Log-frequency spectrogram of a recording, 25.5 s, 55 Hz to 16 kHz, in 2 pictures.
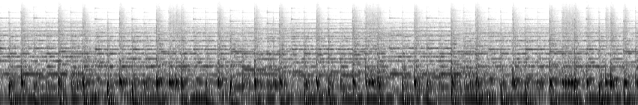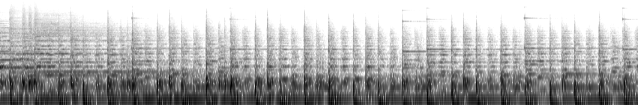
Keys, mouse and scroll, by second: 0.1-2.1 drag, 2.1-3.2 scroll down 4, 3.2 click, 3.6 scroll up 2, 4.4-8.7 drag, 8.7 scroll up 1, 9.3-11.3 drag, 11.3-12.4 scroll down 7, 12.4 scroll down 3, 12.7-13.5 scroll up 6, 13.5-14.2 scroll down 6, 15.1 click, 15.6 scroll up 4, 16.3-16.8 scroll up 4, 17.0-20.3 drag, 20.3-20.6 scroll down 1, 21.3 f, 22.6 g, 23.1-25.5 drag.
